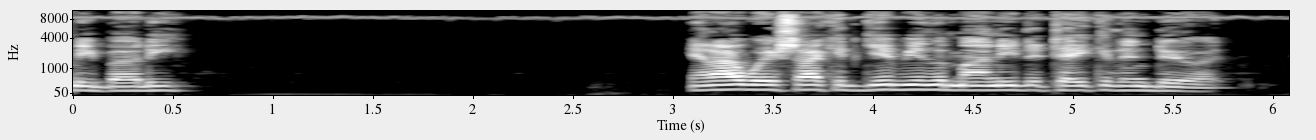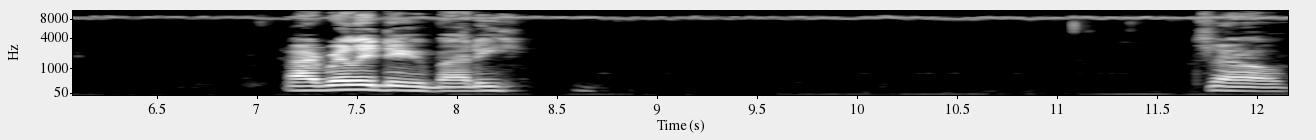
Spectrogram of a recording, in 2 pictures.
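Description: A man speaks loudly and with animation, close to a microphone, in short bursts.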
